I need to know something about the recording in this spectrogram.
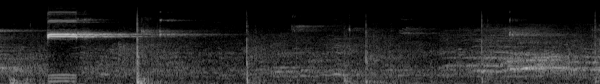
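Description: A referee's whistle blows once, sharp and high, about half a second in; it is the loudest sound. Two thuds of the basketball on the hardwood follow, and gym voices build toward the end.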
